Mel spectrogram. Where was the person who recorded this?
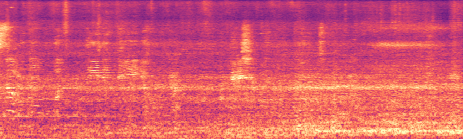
on a subway train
